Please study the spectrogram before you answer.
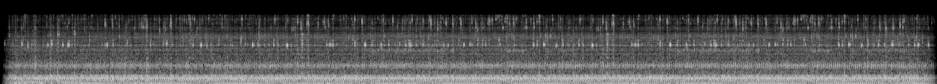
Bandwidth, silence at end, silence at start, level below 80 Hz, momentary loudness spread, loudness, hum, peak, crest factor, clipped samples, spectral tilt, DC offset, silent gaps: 11 kHz; 0 s; 0.05 s; -26 dBFS; 1 LU; -17 LUFS; 50 Hz at -25 dBFS; 0 dBFS; 16 dB; under 0.1%; -5 dB/octave; under 0.1%; none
